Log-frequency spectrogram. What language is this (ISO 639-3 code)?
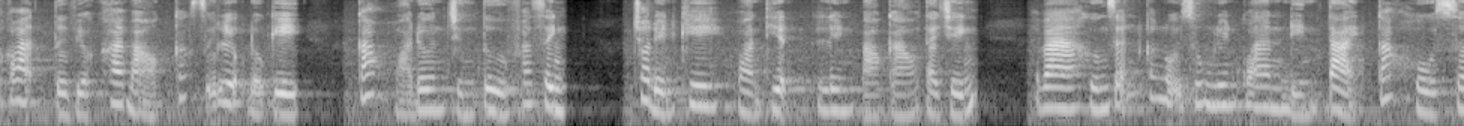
vie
